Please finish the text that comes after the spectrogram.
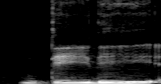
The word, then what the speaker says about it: DD: If you watch the anime, it's pronounced double D and triple D, whereas in the English sub, it's DD and DDD.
